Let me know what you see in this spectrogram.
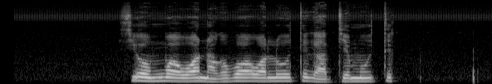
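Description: No technical fault can be heard anywhere in the recording.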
